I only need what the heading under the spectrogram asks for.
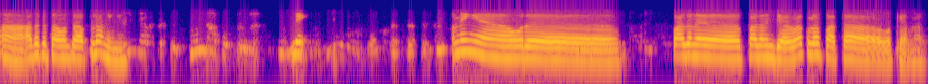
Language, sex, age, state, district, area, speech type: Tamil, female, 60+, Tamil Nadu, Tenkasi, urban, conversation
